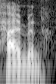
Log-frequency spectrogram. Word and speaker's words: Hyman: It's Lauren Hinman who. We're checking pronunciation here. Do we agree it's Hinman? It's Heineman? Heineman. It's Hyman. Lauren Hyman.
